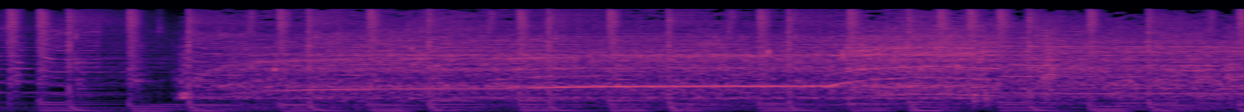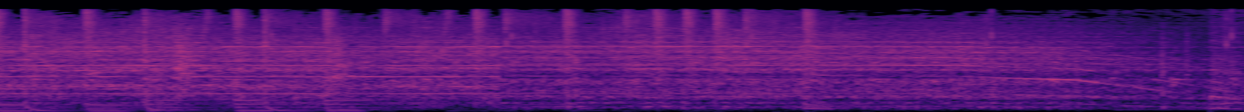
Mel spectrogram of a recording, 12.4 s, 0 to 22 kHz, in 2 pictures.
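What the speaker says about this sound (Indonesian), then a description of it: "Telur 4 biji, terus di mixer sampai kaku." An electric hand mixer whirs steadily while beating four eggs until stiff for a bingka berandam dessert batter, a loud continuous motor whine whose pitch shifts slightly, with beaters rattling against the bowl.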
